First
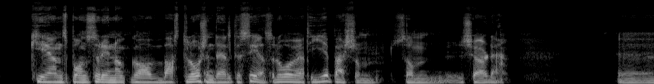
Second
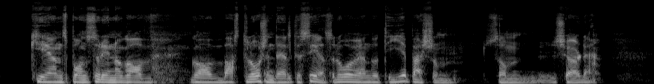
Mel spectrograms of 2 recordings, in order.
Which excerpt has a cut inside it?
first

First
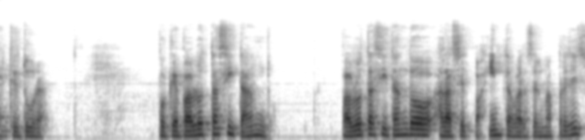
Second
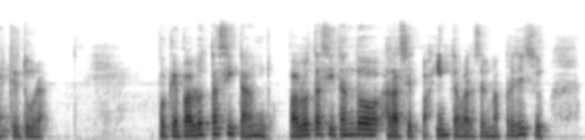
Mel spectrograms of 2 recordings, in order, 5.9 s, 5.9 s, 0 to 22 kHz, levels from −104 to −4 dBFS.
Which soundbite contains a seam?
second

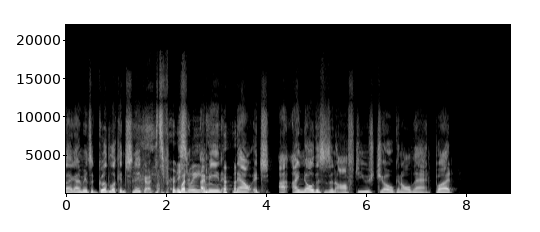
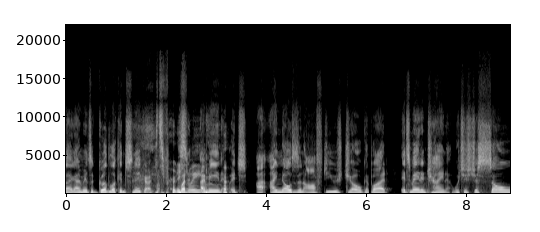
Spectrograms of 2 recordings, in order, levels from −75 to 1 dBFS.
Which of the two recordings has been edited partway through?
second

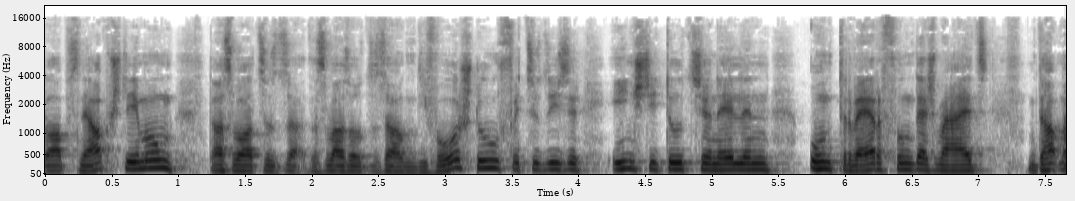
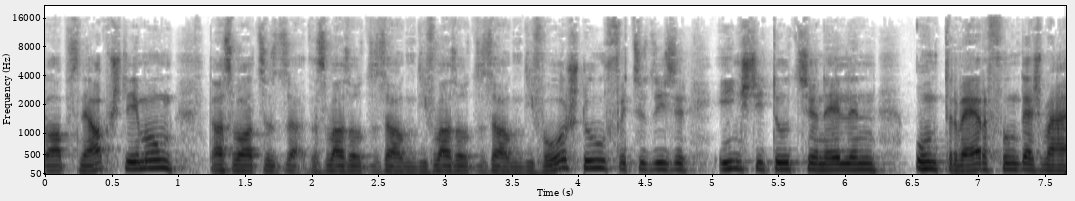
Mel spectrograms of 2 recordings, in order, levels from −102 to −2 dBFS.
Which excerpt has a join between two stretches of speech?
second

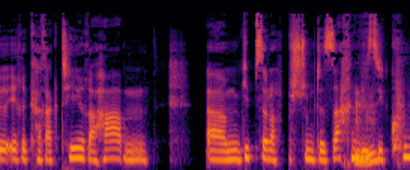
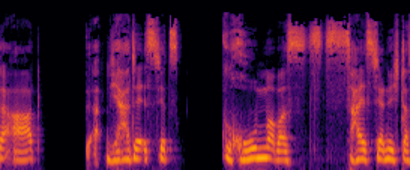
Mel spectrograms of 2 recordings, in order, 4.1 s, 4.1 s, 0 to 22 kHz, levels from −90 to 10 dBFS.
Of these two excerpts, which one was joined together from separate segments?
second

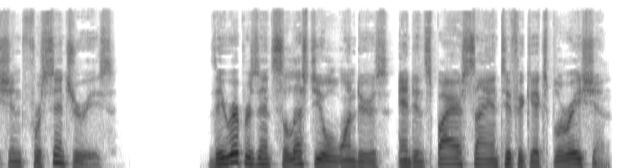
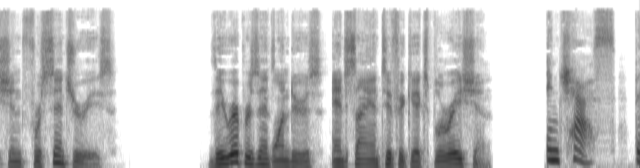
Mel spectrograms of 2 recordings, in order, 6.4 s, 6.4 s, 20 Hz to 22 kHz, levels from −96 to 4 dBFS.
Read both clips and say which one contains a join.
second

